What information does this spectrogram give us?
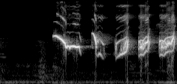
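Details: Orange-headed thrush, used as playback to get silent birds singing: one long descending whistle followed by four short, harsh, buzzy notes in quick succession.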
